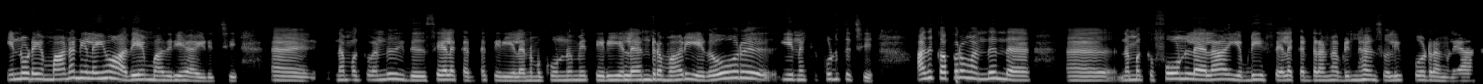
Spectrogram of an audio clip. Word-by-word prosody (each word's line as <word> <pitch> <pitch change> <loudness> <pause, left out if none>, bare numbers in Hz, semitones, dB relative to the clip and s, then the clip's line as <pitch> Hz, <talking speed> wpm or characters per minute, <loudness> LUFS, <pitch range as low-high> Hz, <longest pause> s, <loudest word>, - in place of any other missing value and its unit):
என்னுடைய 250 -2 +3
மனநிலையும் 285 +2 +3
அதே 215 +2 +4 0.2
மாதிரியே 200 0 0
ஆயிடுச்சு. 165 - -5 0.4
அ - - +3 0.6
நமக்கு 210 0 -6
வந்து 225 +4 -2
இது 195 -1 -1 0.2
சேலை 220 -1 +3
கட்ட 185 +2 -7
தெரியல. 180 -1 0
நமக்கு 180 +1 -7
ஒண்ணுமே 200 +1 -2
தெரியலன்றமாரி 210 +2 +2
எதோ 205 +3 0 0.2
ஒரு 300 - +2 0.5
எனக்கு 215 -1 -6
குடுத்துச்சு. 235 -3 -5 0.5
அதுக்கப்புறம் 300 +1 +2
வந்து 260 +3 0
இந்த 225 -4 +2 0.9
அ - - 0 0.2
நமக்கு 210 0 -3
ஃபோன்ல 265 -2 +3
எல்லாம் 230 +2 +3
எப்பிடி 210 +4 -1 0.2
சேலை 200 +1 +1
கட்டுறாங்க, 195 0 -1
அப்பிடின்லாம் 205 +2 -2
சொல்லி 195 +2 -2 0.2
போடுறாங்க. 195 -4 -1
இல்லயா! 170 +1 -3
210 Hz, 135 wpm, -23 LUFS, 195-240 Hz, 0.9 s, அதே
